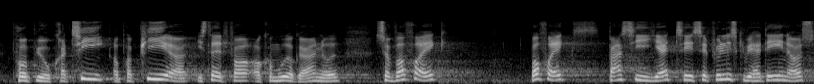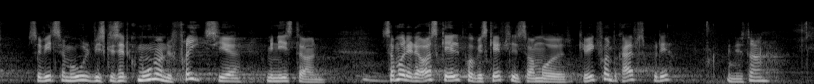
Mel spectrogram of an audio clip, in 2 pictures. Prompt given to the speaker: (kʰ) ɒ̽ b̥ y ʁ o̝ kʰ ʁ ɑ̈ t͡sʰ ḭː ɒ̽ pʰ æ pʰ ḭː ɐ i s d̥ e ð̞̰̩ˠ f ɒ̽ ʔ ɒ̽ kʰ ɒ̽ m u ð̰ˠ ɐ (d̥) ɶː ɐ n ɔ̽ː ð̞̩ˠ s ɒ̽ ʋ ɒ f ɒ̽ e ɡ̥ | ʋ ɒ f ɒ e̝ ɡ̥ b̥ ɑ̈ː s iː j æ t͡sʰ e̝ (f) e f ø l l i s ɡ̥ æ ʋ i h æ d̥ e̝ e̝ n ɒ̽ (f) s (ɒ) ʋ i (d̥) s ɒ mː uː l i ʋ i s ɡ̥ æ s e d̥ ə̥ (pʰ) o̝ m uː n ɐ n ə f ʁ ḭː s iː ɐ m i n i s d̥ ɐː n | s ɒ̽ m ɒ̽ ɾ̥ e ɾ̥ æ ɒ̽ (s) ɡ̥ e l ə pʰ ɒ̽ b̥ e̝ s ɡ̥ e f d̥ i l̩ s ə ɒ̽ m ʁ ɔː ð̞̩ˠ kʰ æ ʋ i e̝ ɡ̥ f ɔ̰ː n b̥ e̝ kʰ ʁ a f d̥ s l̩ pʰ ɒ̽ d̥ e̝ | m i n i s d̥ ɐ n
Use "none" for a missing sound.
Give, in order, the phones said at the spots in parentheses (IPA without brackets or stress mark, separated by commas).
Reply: pʰ, ɡ̥, s, s, ɒ, d̥, kʰ, s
